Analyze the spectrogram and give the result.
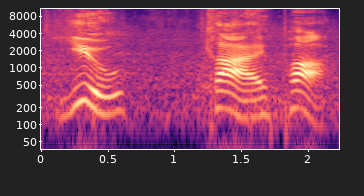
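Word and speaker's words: Yucaipa: The Yukaipa. Oh. Yukaipa. Yukaipa. Yukaipa. Yukaipa, California. Yukaipa. There we go. Pa. It's pa.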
